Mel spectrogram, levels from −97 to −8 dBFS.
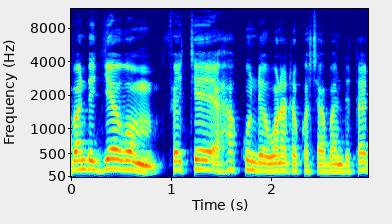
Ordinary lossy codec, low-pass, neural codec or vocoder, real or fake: none; none; none; real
